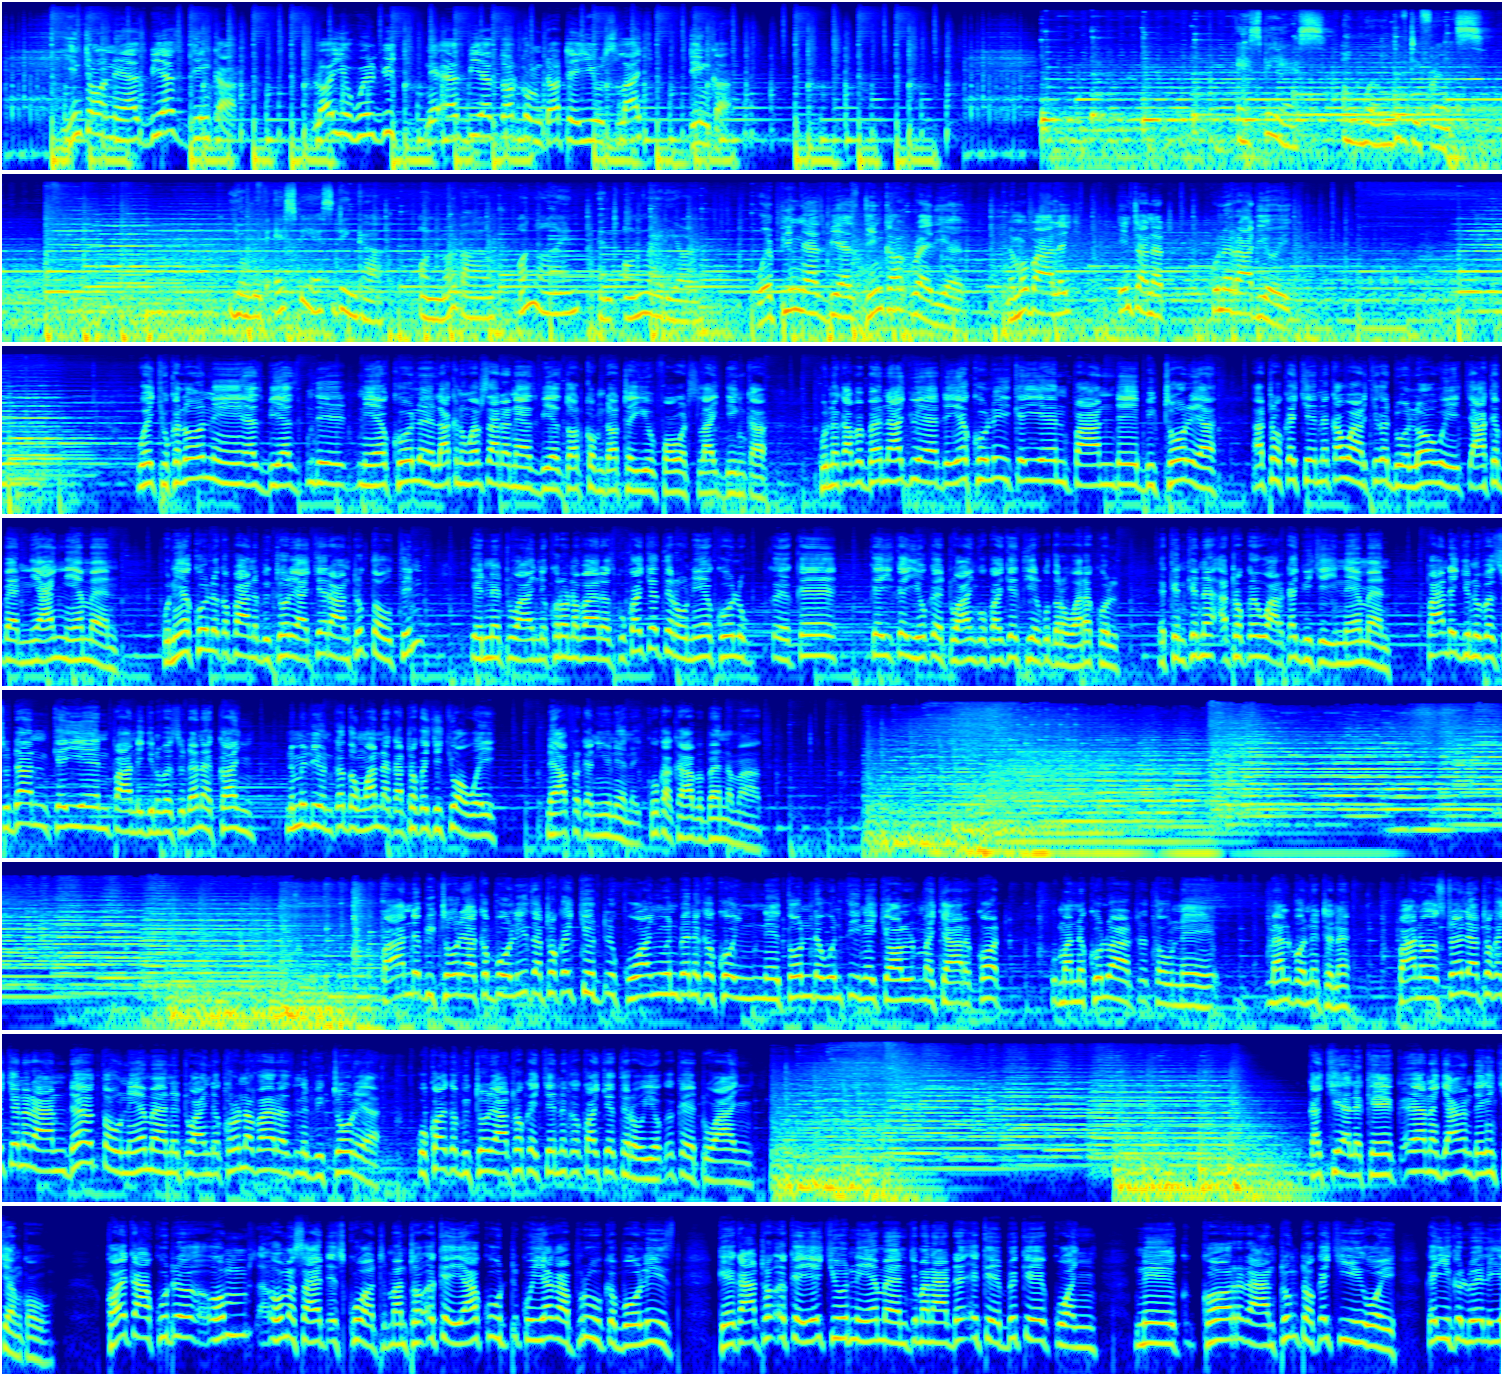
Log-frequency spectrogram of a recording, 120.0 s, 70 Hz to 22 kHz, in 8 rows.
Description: SBS Dinka News- 24/06/2020 11:00:00 AM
